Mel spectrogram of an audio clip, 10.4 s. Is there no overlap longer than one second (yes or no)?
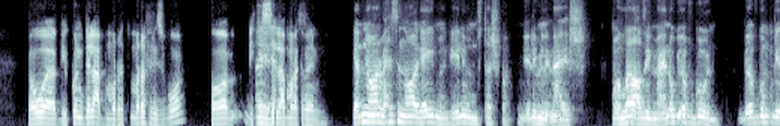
yes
